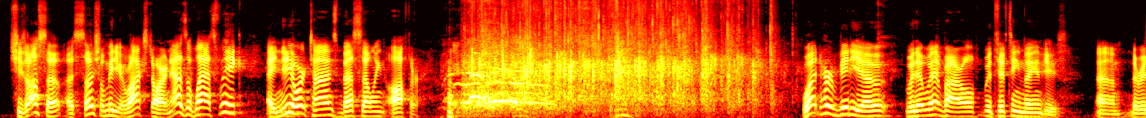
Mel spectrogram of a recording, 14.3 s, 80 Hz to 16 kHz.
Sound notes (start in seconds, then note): 5.6 applause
